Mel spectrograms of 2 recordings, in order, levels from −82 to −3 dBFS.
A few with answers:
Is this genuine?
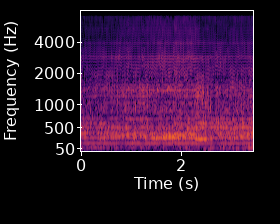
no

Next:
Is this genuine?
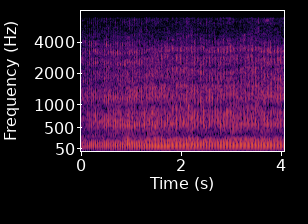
yes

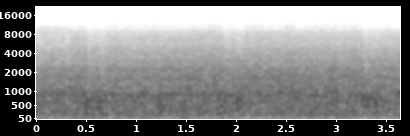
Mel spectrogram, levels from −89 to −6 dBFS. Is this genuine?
no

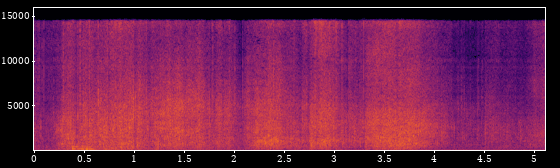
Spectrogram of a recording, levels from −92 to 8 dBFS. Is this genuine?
no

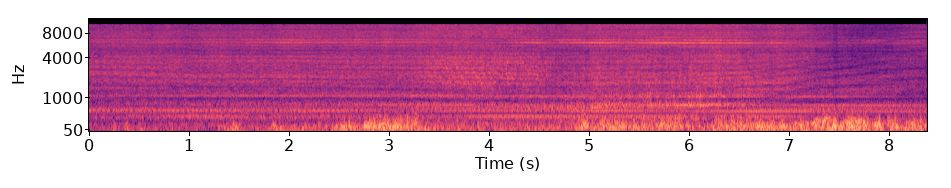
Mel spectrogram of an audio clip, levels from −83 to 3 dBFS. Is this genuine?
no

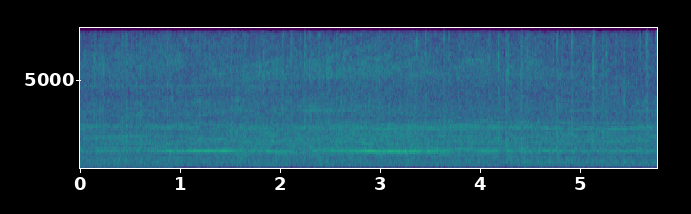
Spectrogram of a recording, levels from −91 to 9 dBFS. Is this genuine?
yes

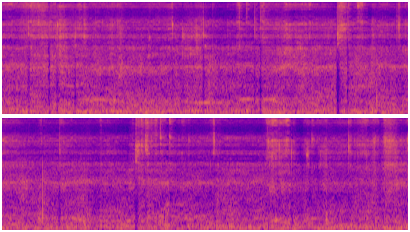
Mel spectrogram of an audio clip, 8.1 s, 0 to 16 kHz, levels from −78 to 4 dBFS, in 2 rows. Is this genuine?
no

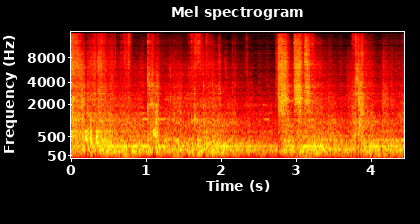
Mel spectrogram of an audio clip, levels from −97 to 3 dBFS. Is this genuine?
no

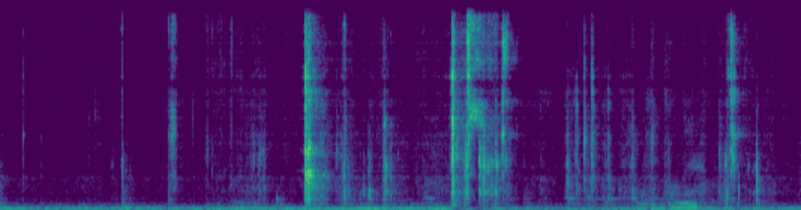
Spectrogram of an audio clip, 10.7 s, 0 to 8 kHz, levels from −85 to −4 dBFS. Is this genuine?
no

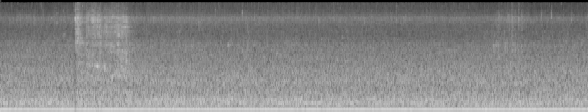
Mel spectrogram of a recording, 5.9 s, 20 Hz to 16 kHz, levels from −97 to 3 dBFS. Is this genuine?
yes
